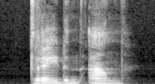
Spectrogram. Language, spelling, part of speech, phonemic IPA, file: Dutch, treden aan, verb, /ˈtredə(n) ˈan/, Nl-treden aan.ogg
- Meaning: inflection of aantreden: 1. plural present indicative 2. plural present subjunctive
